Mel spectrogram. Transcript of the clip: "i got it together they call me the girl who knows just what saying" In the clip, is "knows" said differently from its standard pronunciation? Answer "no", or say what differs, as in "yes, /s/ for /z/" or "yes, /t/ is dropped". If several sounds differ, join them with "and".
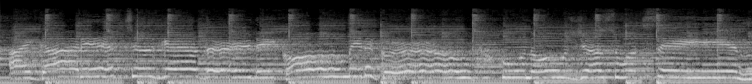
yes, /z/ is dropped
